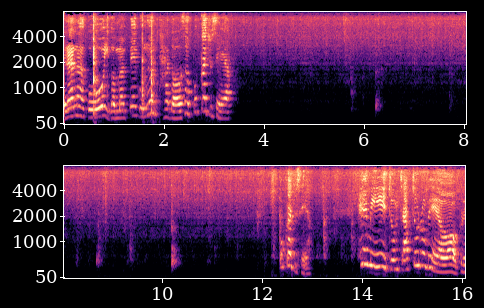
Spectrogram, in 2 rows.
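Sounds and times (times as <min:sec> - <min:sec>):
food sizzling in oil: 0:00.0 - 0:16.0
oil popping: 0:10.1 - 0:10.4.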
